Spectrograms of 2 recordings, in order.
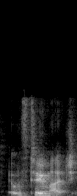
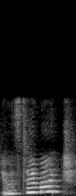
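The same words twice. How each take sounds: First: Said in the usual way. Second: Very high, emotional squeak; overcome squeal. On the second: Real, not acted. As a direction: repeat it with the voice shooting way up. Repeats it, overcome by the book.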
